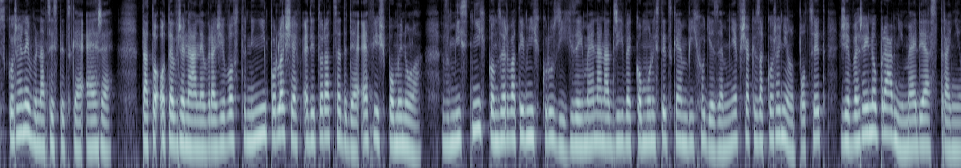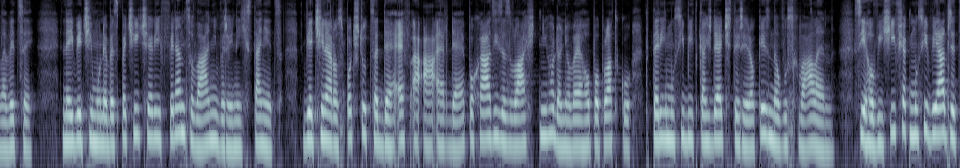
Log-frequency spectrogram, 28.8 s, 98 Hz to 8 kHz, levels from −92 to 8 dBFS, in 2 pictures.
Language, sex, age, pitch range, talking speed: Czech, female, 20-39, 180-215 Hz, 130 wpm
